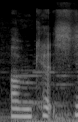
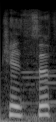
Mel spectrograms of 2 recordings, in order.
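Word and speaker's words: Cait Sith: But like every other drawing of Ketchi is very cute, so I do put him high because he's a cat. It's pronounced Kate Sith in the Rebirth.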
